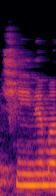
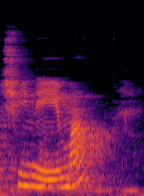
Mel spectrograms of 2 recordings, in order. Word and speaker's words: cinema: Atenção para como a gente pronuncia cinema no italiano, né? Então não é cinema, é cinema, cinema.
